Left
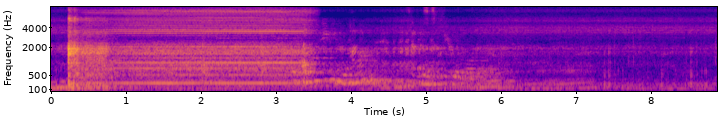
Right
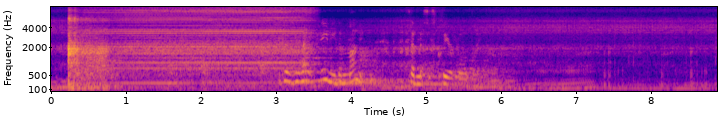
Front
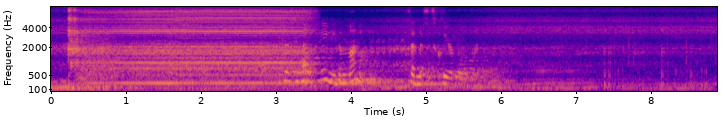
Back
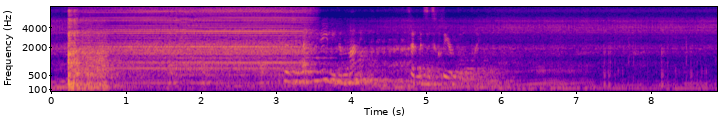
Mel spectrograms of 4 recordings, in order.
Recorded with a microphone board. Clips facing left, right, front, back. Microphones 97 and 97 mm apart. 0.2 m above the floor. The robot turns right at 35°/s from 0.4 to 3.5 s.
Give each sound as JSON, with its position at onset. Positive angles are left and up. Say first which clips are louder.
{"t": 0.2, "sound": "an explosion", "louder": "even, back 7 dB", "azimuth_deg": 180, "distance_m": 3.0}
{"t": 3.0, "sound": "a woman speaking", "louder": "right 2 dB, front 5 dB", "azimuth_deg": -85, "distance_m": 4.0}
